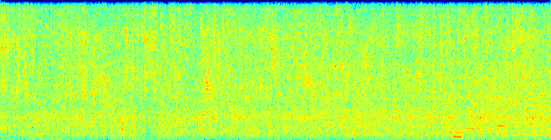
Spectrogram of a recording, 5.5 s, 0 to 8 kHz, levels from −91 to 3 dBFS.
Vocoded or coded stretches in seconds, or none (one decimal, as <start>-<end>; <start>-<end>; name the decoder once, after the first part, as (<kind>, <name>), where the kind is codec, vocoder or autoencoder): none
